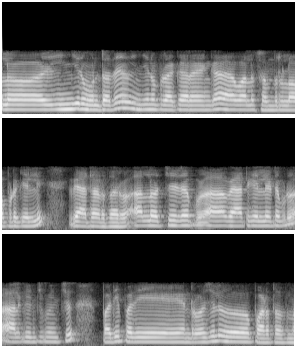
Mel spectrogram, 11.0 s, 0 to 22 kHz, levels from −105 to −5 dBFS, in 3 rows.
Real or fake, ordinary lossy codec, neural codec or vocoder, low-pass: real; none; none; 3.6 kHz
